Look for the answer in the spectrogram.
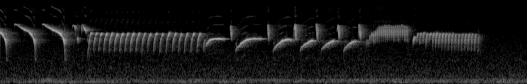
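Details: Varied canary lure song meant to stir other canaries to sing: quick downslurred whistles, a rapid rolling trill, bouncy upswept chirps and a final buzzy roll before falling quiet.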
